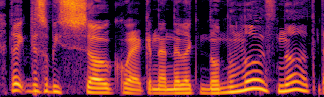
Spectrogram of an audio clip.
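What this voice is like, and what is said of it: Imitates a movie character's voice. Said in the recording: “That was my Switch impression.”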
